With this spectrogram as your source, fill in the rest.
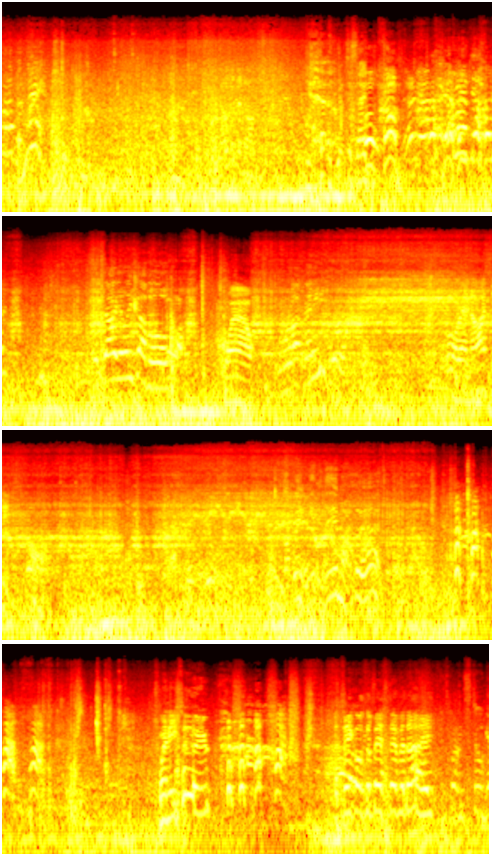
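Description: A boat engine rumbles steadily.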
